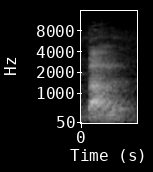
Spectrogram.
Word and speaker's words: parles: If you're speaking, one person who is informally being referred to, we say tu parles. Es at the end. But remember, this S isn't pronounced.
